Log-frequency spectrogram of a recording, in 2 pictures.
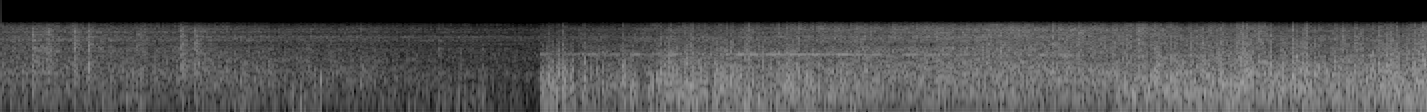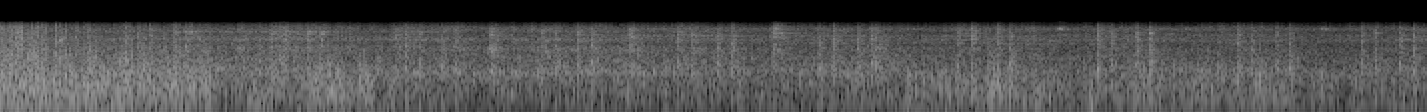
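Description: Freight train wagons rolling past on the line in a steady rumbling noise. About five seconds in the sound cuts abruptly to another, louder passing train, with a faint steady whine for a few seconds after the cut. It is loudest around the middle and eases off toward the end.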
